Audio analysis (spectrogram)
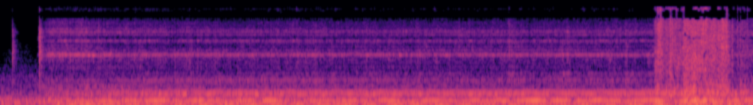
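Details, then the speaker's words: Single-door freezer fridge that was not cooling, after fitting a new overload protector; compressor starts and runs with a low even hum and faint steady whine, normal. "lepas dah tukar pun, kompresor pun dah jalan."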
